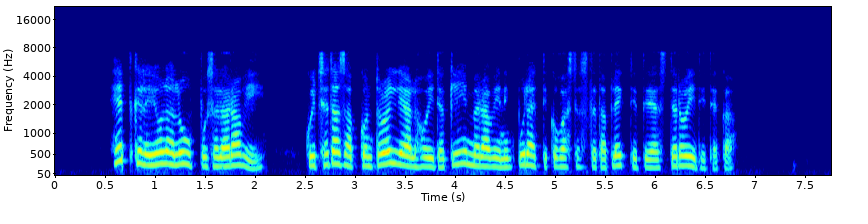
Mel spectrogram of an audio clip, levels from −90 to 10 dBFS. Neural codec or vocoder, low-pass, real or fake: codec, 16 kHz in and 24 kHz out, 1 kbps, XY-Tokenizer; 7.2 kHz; fake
